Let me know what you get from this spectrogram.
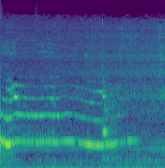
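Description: A Siberian Husky gives a sustained, tonal howl that holds a fairly even pitch, dipping slightly before carrying on. The dog is howling in response to a tornado siren.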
